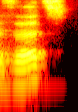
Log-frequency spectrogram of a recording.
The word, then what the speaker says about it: verte: Pardon, l'autre salon est verte.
